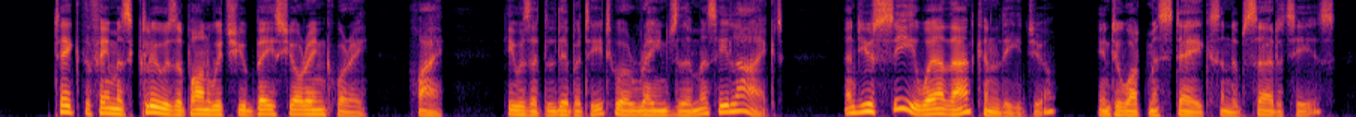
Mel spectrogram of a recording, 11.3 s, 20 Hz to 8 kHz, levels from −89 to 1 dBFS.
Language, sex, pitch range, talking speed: English, male, 80-120 Hz, 180 wpm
